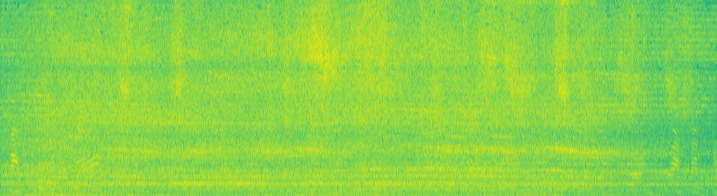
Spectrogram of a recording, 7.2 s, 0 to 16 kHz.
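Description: A British Rail Class 350 electric train runs through Milton Central station on the West Coast Main Line without stopping, a loud, steady roar of wheels and motors holding close for the whole span before easing slightly at the end.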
